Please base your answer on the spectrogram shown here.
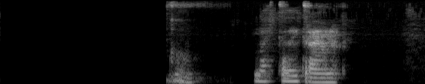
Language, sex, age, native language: Icelandic, female, 30-39, Icelandic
